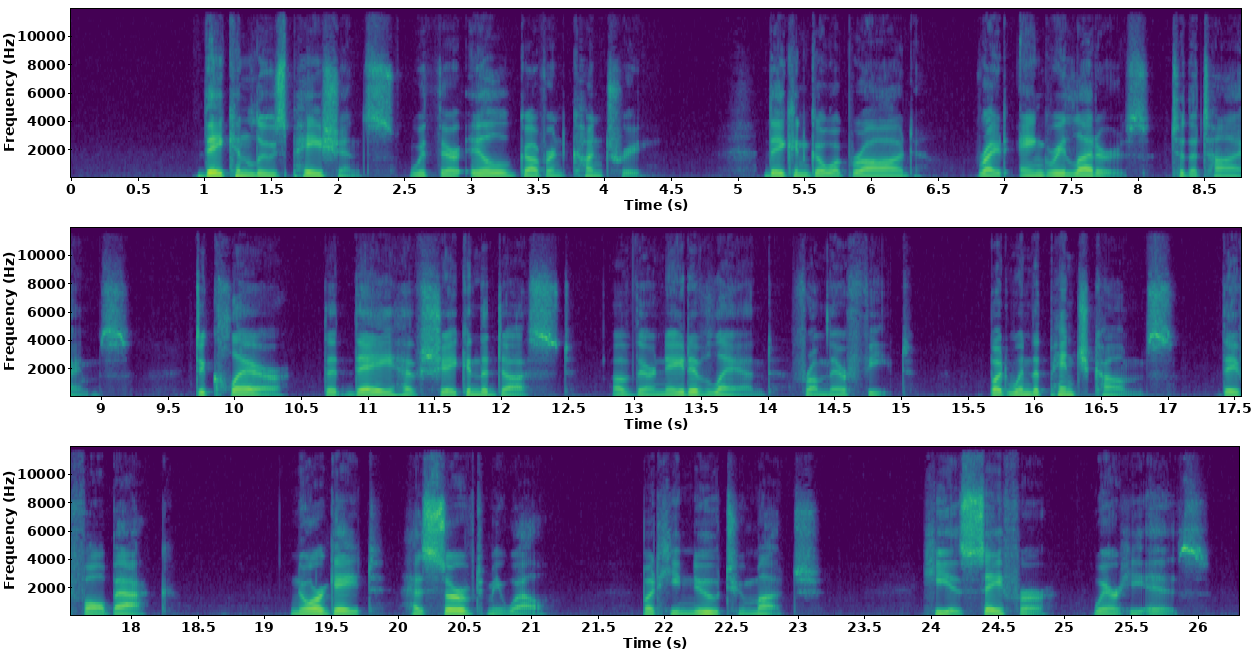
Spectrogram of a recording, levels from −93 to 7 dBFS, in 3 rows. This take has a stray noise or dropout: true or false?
false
